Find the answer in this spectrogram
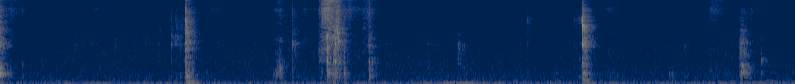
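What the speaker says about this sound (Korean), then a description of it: "그럼 이번 달 주별로 귀인의 흐름은 어떻게 되는지 카드 뽑아보도록 하겠습니다" Tarot cards are shuffled and drawn in a quiet room, with a few sharp riffling bursts and light taps scattered over several seconds, close and fairly faint, no speech.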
